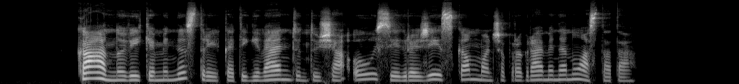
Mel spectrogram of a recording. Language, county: Lithuanian, Panevėžys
